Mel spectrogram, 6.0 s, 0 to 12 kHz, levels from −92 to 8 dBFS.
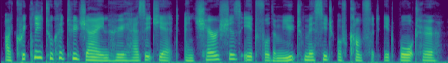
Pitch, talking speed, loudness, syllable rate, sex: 180 Hz, 220 wpm, -18 LUFS, 5.0 syllables/s, female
